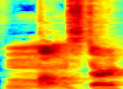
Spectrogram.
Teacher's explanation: the air is coming out of your mouth but part of it is also coming out or coming through your nose which makes the nasle sound here. Then if we keep going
